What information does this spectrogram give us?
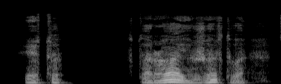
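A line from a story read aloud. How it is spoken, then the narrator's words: Quiet. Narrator (Russian): тихо произнес Тимофей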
